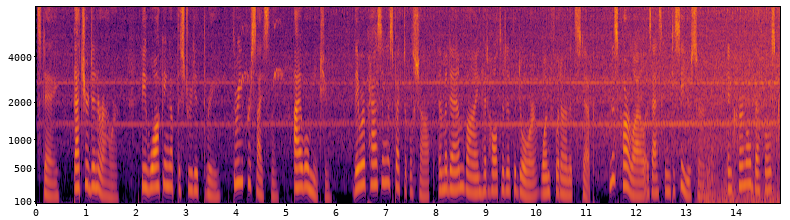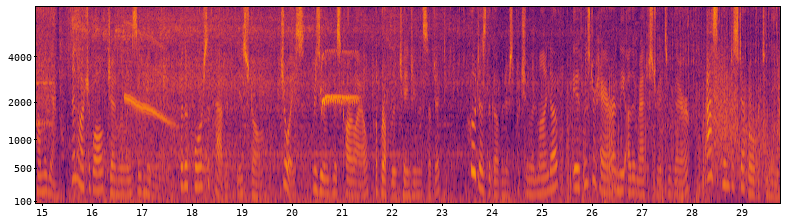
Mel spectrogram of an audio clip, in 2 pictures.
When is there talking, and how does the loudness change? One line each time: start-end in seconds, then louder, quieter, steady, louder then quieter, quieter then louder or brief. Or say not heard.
0.0-29.7 steady.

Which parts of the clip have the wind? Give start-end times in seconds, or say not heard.
13.2-29.7.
